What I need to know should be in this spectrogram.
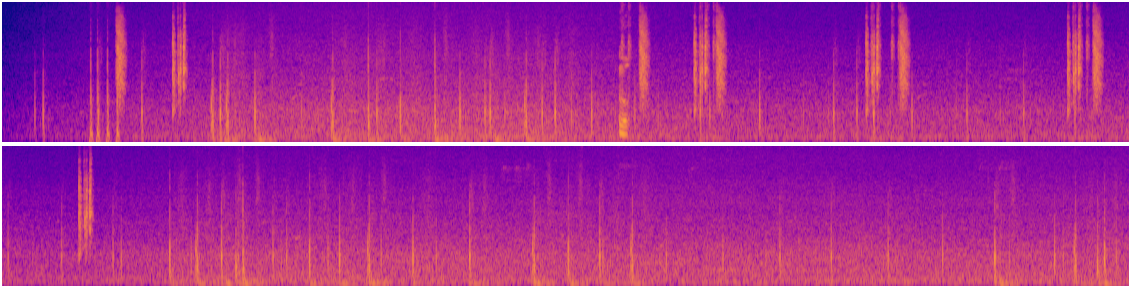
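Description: Footsteps tap quickly on hard paving.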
